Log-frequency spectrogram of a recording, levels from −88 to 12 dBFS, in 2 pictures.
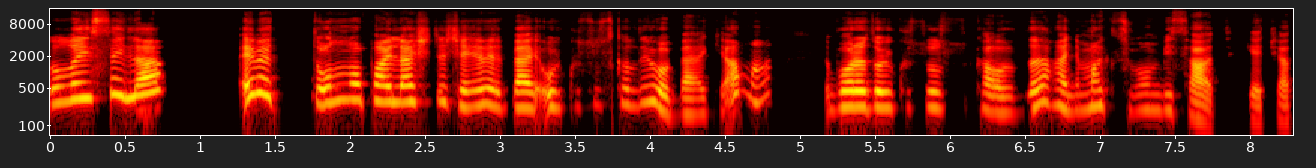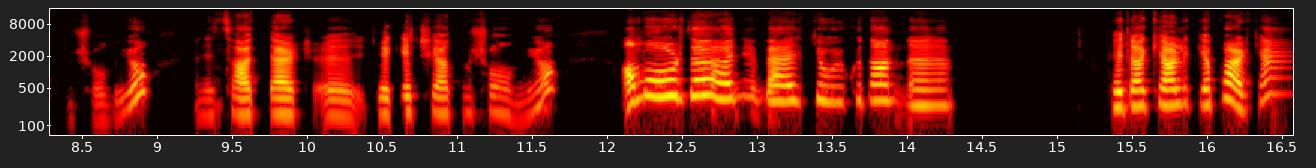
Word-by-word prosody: Dolayısıyla 335 Hz, -, +2 dB, 0.5 s
evet, 400 Hz, -3 st, +3 dB, 0.3 s
onun 275 Hz, +5 st, -1 dB
o 310 Hz, -1 st, 0 dB
paylaştığı 285 Hz, -1 st, +1 dB
şey, 230 Hz, -2 st, -4 dB
evet, 235 Hz, -3 st, -3 dB
bey 215 Hz, -1 st, +3 dB
uykusuz 230 Hz, +2 st, -11 dB
kalıyor 250 Hz, -, -5 dB
belki 165 Hz, -1 st, -8 dB
ama 275 Hz, -, -5 dB, 0.4 s
ı 190 Hz, -, -24 dB
bu 225 Hz, -, +1 dB
arada 225 Hz, 0 st, +4 dB
uykusuz 220 Hz, -1 st, -8 dB
kaldığı 180 Hz, +2 st, -5 dB
hani 215 Hz, -8 st, -5 dB
maksimum 200 Hz, -3 st, -11 dB
1 195 Hz, -, -14 dB
saat 185 Hz, -, -2 dB, 0.2 s
geç -, -, -15 dB
yatmış -, -, -15 dB
oluyor. 430 Hz, -, -6 dB, 0.3 s
Hani, 155 Hz, 0 st, -22 dB
saatler 165 Hz, 0 st, +2 dB
ııı, 155 Hz, -2 st, -9 dB
ce 165 Hz, 0 st, -6 dB
geç 180 Hz, +1 st, -6 dB
yatmış 170 Hz, +1 st, -6 dB
olmuyor 165 Hz, -, -10 dB, 0.5 s
ama 370 Hz, -, +5 dB
orada, 370 Hz, 0 st, +6 dB
hani 325 Hz, +3 st, 0 dB
belki 290 Hz, +1 st, +1 dB
uykudan, 295 Hz, +1 st, 0 dB
eee 240 Hz, 0 st, -4 dB, 1.0 s
fedakârlık 240 Hz, +2 st, +4 dB
yaparken 305 Hz, +7 st, +4 dB
235 Hz, 140 wpm, -23 LUFS, 195-290 Hz, 1.0 s, orada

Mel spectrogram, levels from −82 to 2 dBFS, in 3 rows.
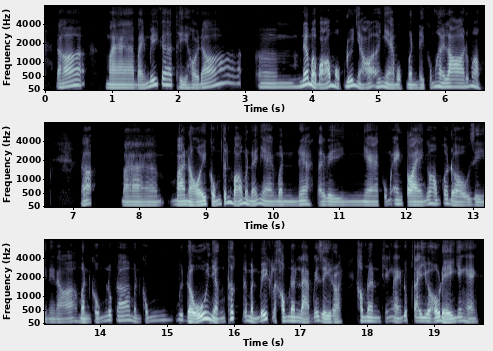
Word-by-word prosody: Đó, 165 Hz, -, +1 dB, 0.3 s
mà 105 Hz, -1 st, +1 dB
bạn 100 Hz, +5 st, -3 dB
biết 195 Hz, +7 st, +1 dB
á, 200 Hz, -2 st, +1 dB
thì 105 Hz, -5 st, -3 dB
hồi 100 Hz, 0 st, -3 dB
đó, 160 Hz, -, -1 dB, 0.4 s
ờm, 125 Hz, +1 st, -6 dB
nếu 210 Hz, +3 st, +6 dB
mà -, -, +6 dB
bỏ 105 Hz, +7 st, +2 dB
một 165 Hz, -2 st, -2 dB
đứa 160 Hz, -, +3 dB
nhỏ 140 Hz, -, 0 dB
ở -, -, -3 dB
nhà 115 Hz, -9 st, -1 dB
một 100 Hz, 0 st, -4 dB
mình 100 Hz, -2 st, -3 dB
thì 95 Hz, -, -5 dB
cũng 120 Hz, +8 st, -10 dB
hơi 145 Hz, -3 st, +1 dB
lo, 130 Hz, -1 st, +2 dB
đúng 140 Hz, -, -5 dB
hông? 145 Hz, -7 st, -2 dB, 0.6 s
Đó, -, -, 0 dB, 0.4 s
mà 100 Hz, 0 st, -2 dB, 0.2 s
bà 110 Hz, -1 st, +2 dB
nội 105 Hz, +2 st, +5 dB
cũng 110 Hz, +4 st, 0 dB
tính 170 Hz, +4 st, +1 dB
bỏ 135 Hz, -, +3 dB
mình 145 Hz, -4 st, +1 dB
ở 105 Hz, -, +1 dB
nhà 110 Hz, -7 st, -2 dB
mình 105 Hz, -1 st, -3 dB
nha, 120 Hz, +1 st, -1 dB
tại 100 Hz, 0 st, -3 dB
vì 100 Hz, -2 st, -1 dB
nhà 105 Hz, 0 st, -3 dB
cũng -, -, -11 dB
an 130 Hz, -1 st, -3 dB
toàn 100 Hz, 0 st, +4 dB
cũng 140 Hz, -, -1 dB
hông 130 Hz, -1 st, -2 dB
có 150 Hz, +1 st, -4 dB
đồ 100 Hz, -3 st, 0 dB
gì 100 Hz, -1 st, -5 dB
này 100 Hz, 0 st, -8 dB
nọ. 100 Hz, +4 st, -5 dB
Mình 100 Hz, -2 st, -1 dB
cũng 105 Hz, +8 st, -6 dB
lúc 160 Hz, +1 st, -4 dB
đó 155 Hz, +2 st, -1 dB
mình 115 Hz, -8 st, -8 dB
cũng 145 Hz, +9 st, -11 dB
b 175 Hz, -, -13 dB
đủ 110 Hz, -, +9 dB
nhận 105 Hz, -, +1 dB
thức 215 Hz, +1 st, +2 dB
để 140 Hz, -, -5 dB
mình 115 Hz, -5 st, -1 dB
biết 205 Hz, +6 st, +3 dB
là -, -, -3 dB
không 130 Hz, 0 st, +1 dB
nên 130 Hz, -1 st, +3 dB
làm 100 Hz, -3 st, 0 dB
cái 140 Hz, +2 st, -1 dB
gì 105 Hz, -5 st, +3 dB
rồi, 100 Hz, -1 st, -2 dB, 0.2 s
không 130 Hz, 0 st, -1 dB
nên 120 Hz, -3 st, 0 dB
chẳng 125 Hz, +4 st, -11 dB
hạn 110 Hz, -1 st, -3 dB
đút 150 Hz, -, -3 dB
tay 120 Hz, -, +1 dB
vô 120 Hz, -, +5 dB
ổ -, -, +5 dB
điện 100 Hz, -1 st, +6 dB
chẳng 130 Hz, -1 st, -2 dB
hạn. 105 Hz, -1 st, -2 dB
115 Hz, 245 wpm, -22 LUFS, 100-135 Hz, 0.6 s, đủ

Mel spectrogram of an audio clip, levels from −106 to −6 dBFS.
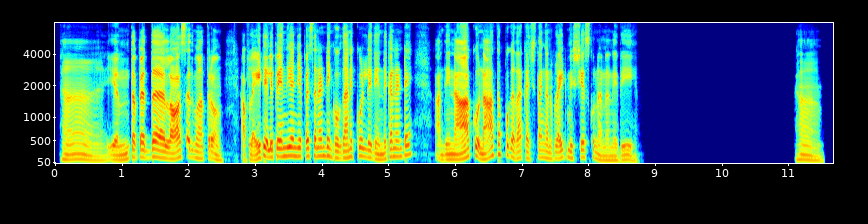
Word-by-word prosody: ఆ! 105 Hz, -, -2 dB, 0.7 s
ఎంత 105 Hz, +8 st, -3 dB
పెద్ద 155 Hz, -1 st, +3 dB, 0.3 s
లాస్ 145 Hz, +6 st, +5 dB
అది 150 Hz, -, -7 dB
మాత్రం. 130 Hz, +1 st, -2 dB, 0.4 s
ఆ -, -, +1 dB
ఫ్లైట్ 135 Hz, -, +2 dB
వెళ్ళిపోయింది 170 Hz, +3 st, +4 dB
అని 175 Hz, -, -2 dB
చెప్పేసానంటే, 180 Hz, +2 st, 0 dB
ఇంకొకదానికి 140 Hz, +2 st, -1 dB
కూడా 180 Hz, -2 st, -1 dB
లేదు. 130 Hz, -5 st, -1 dB
ఎందుకనంటే, 170 Hz, -, -1 dB, 0.5 s
అది 105 Hz, +2 st, -4 dB
నాకు -, -, +5 dB
నా -, -, +4 dB
తప్పు -, -, -4 dB
కదా -, -, -1 dB
ఖచ్చితంగాను, 135 Hz, -4 st, -4 dB
ఫ్లైట్ 145 Hz, +4 st, 0 dB
మిస్ 130 Hz, -, -4 dB
చేసుకున్నాననేది. 95 Hz, -, -4 dB, 2.5 s
ఆ! 95 Hz, -6 st, -7 dB
140 Hz, 130 wpm, -26 LUFS, 105-165 Hz, 2.5 s, లాస్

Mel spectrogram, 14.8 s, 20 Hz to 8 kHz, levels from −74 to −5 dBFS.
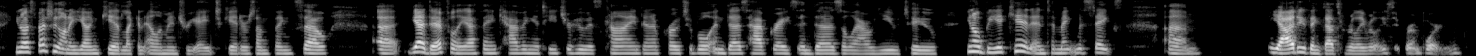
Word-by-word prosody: you -, -, -2 dB
know, 250 Hz, -, +7 dB
especially 285 Hz, +1 st, +1 dB
on 205 Hz, -, +2 dB
a -, -, +1 dB
young 180 Hz, 0 st, +1 dB
kid, 180 Hz, -2 st, 0 dB
like, 170 Hz, 0 st, -3 dB
an 170 Hz, -, -5 dB
elementary-age 165 Hz, -2 st, -5 dB
kid 175 Hz, -1 st, -4 dB
or 170 Hz, -, -3 dB
something, 175 Hz, +1 st, -5 dB
so, 180 Hz, -2 st, +2 dB, 0.5 s
uh, 190 Hz, -2 st, +3 dB
yeah, 255 Hz, +2 st, +9 dB
definitely, 190 Hz, -2 st, +2 dB
I 185 Hz, -, +1 dB
think 195 Hz, +1 st, -5 dB
having 190 Hz, 0 st, -3 dB
a 185 Hz, -, -5 dB
teacher 195 Hz, 0 st, -6 dB
who 190 Hz, 0 st, -2 dB
is 185 Hz, 0 st, -5 dB
kind 185 Hz, 0 st, -2 dB
and 185 Hz, -, -3 dB
approachable 190 Hz, +1 st, -3 dB
and 195 Hz, -1 st, -3 dB
does 190 Hz, 0 st, 0 dB
have 185 Hz, 0 st, +2 dB
grace 185 Hz, -2 st, -3 dB
and 180 Hz, -2 st, -4 dB
does 175 Hz, -1 st, -1 dB
allow 170 Hz, -2 st, -4 dB
you 175 Hz, +1 st, -5 dB
to, 185 Hz, +2 st, -4 dB
you 170 Hz, 0 st, -3 dB, 0.3 s
know, 280 Hz, -1 st, +7 dB
be 230 Hz, +1 st, +2 dB
a -, -, +4 dB
kid 285 Hz, 0 st, +2 dB
and 185 Hz, 0 st, -1 dB
to 200 Hz, -, -8 dB
make 200 Hz, +1 st, -2 dB
mistakes, 215 Hz, 0 st, -3 dB, 0.4 s
um, 90 Hz, +1 st, -2 dB, 0.7 s
yeah, 200 Hz, -4 st, +9 dB
I -, -, +12 dB
do 240 Hz, 0 st, +3 dB
think 195 Hz, -5 st, +1 dB
that's 170 Hz, 0 st, +2 dB
really, 165 Hz, -1 st, -3 dB
really 175 Hz, +4 st, -5 dB
super 210 Hz, -, -7 dB
important. 200 Hz, 0 st, -6 dB
185 Hz, 225 wpm, -24 LUFS, 175-200 Hz, 0.7 s, I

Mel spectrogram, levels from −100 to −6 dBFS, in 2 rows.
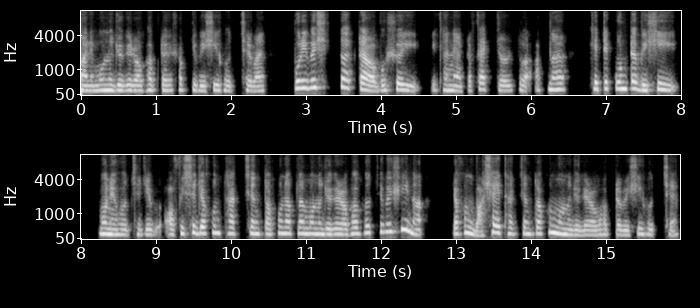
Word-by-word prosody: মানে 195 Hz, -1 st, +3 dB
মনোযোগের 205 Hz, -1 st, +2 dB
অভাবটা 210 Hz, +2 st, -3 dB, 0.2 s
সবচেয়ে 215 Hz, -2 st, -5 dB
বেশি 210 Hz, +3 st, -3 dB
হচ্ছে? 190 Hz, +2 st, -6 dB
বা, 180 Hz, -, +1 dB, 0.5 s
পরিবেশ 295 Hz, +2 st, +4 dB, 0.3 s
তো -, -, +2 dB
একটা 295 Hz, -5 st, +2 dB, 0.2 s
অবশ্যই 210 Hz, +4 st, +1 dB, 0.4 s
এখানে 210 Hz, -1 st, -1 dB
একটা 185 Hz, +2 st, -10 dB
ফ্যাক্টর, 235 Hz, -5 st, -2 dB, 0.2 s
তো 215 Hz, -, -5 dB, 0.2 s
আপনার 230 Hz, +2 st, +1 dB, 0.4 s
ক্ষেত্রে 260 Hz, +1 st, +1 dB
কোনটা 265 Hz, +1 st, +5 dB
বেশি 205 Hz, +4 st, +1 dB, 0.5 s
মনে 210 Hz, -2 st, +6 dB
হচ্ছে? 195 Hz, +1 st, -6 dB
যে 200 Hz, -, 0 dB
এ -, -, -11 dB, 0.2 s
অফিসে 235 Hz, +6 st, -1 dB
যখন 245 Hz, +2 st, +1 dB, 0.2 s
থাকছেন, 230 Hz, +1 st, -1 dB
তখন 210 Hz, +4 st, -1 dB
আপনার 235 Hz, 0 st, 0 dB
মনোযোগের 210 Hz, -1 st, +2 dB
অভাব 230 Hz, +3 st, 0 dB
হচ্ছে 270 Hz, +2 st, -2 dB
বেশি? 315 Hz, +6 st, +1 dB
না 195 Hz, -, -1 dB, 0.5 s
যখন 225 Hz, +4 st, +2 dB
বাসায় 270 Hz, -3 st, +1 dB
থাকছেন, 225 Hz, 0 st, -2 dB
তখন 230 Hz, +5 st, 0 dB
মনোযোগের 185 Hz, -4 st, +1 dB
অভাবটা 195 Hz, +1 st, -5 dB
বেশি 180 Hz, +5 st, -5 dB
হচ্ছে? 195 Hz, -1 st, -8 dB
220 Hz, 155 wpm, -22 LUFS, 200-240 Hz, 0.5 s, মনে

